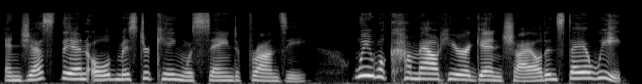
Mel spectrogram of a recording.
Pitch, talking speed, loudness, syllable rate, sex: 225 Hz, 195 wpm, -17 LUFS, 4.2 syllables/s, female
